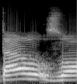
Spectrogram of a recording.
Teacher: وَلَن ترضى عنك اليهود زواد، اب زواد کے اوپر کھڑی زبر ہے، اس لیے ہم نے زواد کو لمبا کیا ہے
